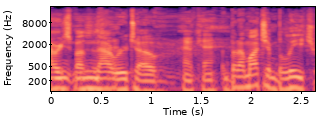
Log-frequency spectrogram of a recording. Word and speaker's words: Naruto: staying watching anime naruto yeah but i'm watching not root how do you say it how are you supposed to be naruto okay but i'm watching bleach right now which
